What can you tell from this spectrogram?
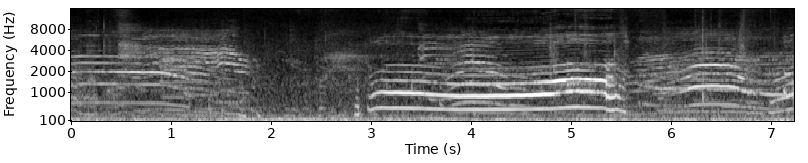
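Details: Cats eating rice meow in long, drawn-out cries, rising then falling, with a soft pause near two seconds before louder, sustained meows overlap; low background hum throughout.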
